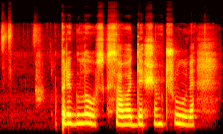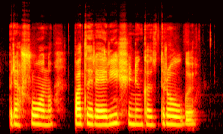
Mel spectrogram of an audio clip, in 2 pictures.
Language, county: Lithuanian, Šiauliai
